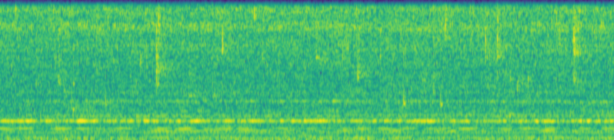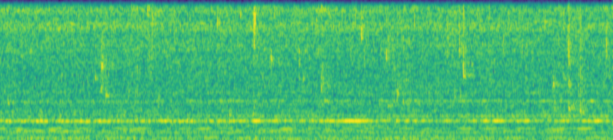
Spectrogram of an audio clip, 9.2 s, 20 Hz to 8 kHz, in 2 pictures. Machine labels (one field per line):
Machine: pump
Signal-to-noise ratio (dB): -6 dB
